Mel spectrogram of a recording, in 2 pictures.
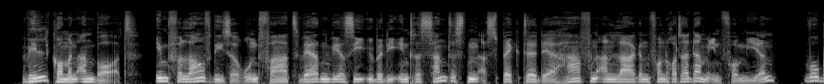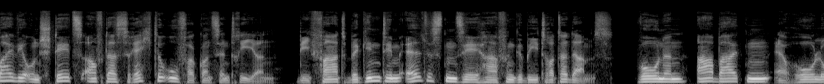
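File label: Dutch German guide tour, maenner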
